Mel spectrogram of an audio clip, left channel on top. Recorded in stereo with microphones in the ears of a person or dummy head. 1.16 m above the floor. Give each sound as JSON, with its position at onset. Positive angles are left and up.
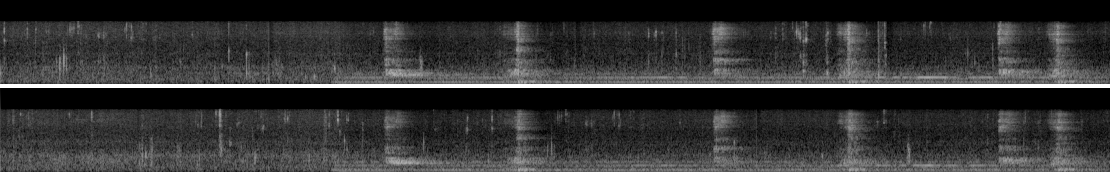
{"t": 3.3, "sound": "scissors", "side_deg": 70, "distance_m": 3.0}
